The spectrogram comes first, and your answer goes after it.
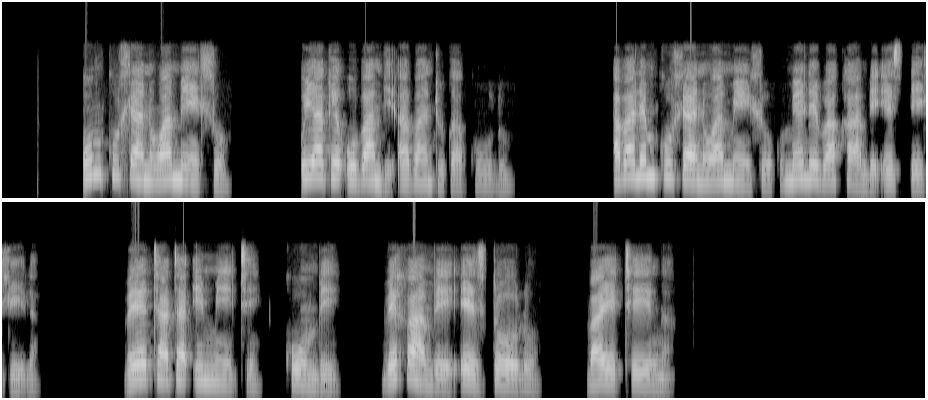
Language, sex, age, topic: North Ndebele, male, 36-49, health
